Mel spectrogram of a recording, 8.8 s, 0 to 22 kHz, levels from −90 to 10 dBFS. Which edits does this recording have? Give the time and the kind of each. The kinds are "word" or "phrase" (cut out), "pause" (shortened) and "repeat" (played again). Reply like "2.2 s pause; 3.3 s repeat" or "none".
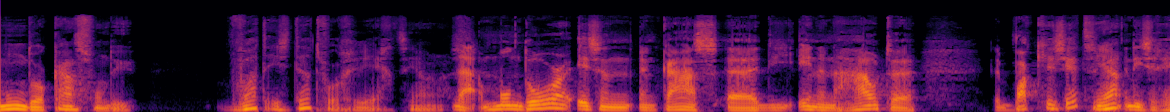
none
